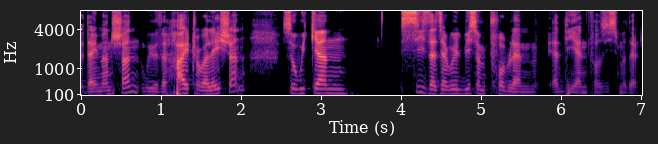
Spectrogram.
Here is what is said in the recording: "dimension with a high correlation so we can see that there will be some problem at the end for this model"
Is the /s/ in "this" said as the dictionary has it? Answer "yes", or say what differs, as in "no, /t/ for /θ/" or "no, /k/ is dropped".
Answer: yes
